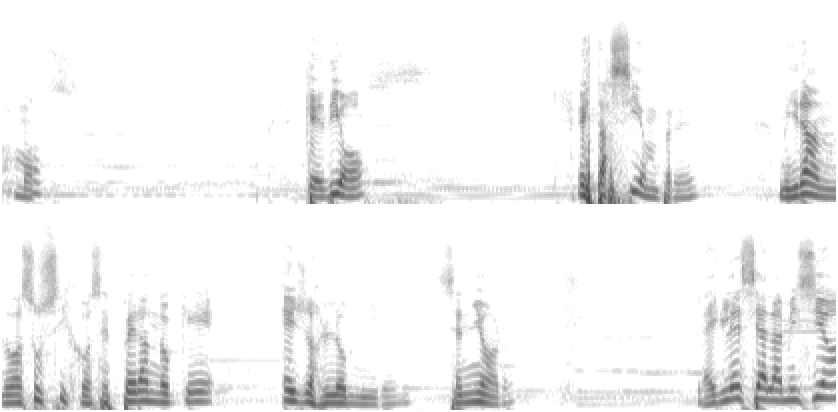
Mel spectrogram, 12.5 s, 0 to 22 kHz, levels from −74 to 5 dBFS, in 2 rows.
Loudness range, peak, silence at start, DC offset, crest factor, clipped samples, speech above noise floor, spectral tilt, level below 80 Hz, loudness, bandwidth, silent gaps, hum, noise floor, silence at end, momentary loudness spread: 7 LU; -10 dBFS; 0 s; under 0.1%; 24 dB; under 0.1%; 35 dB; -5.5 dB/octave; -46 dBFS; -32 LUFS; 16 kHz; none; none; -67 dBFS; 0 s; 18 LU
